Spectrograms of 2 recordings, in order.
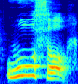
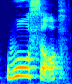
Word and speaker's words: Warsaw: And the third word in this category is Warsaw. I live in Warsaw, okay? So again, you can't say, I live in Warsaw, okay? No w at the end. I live in Warsaw.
